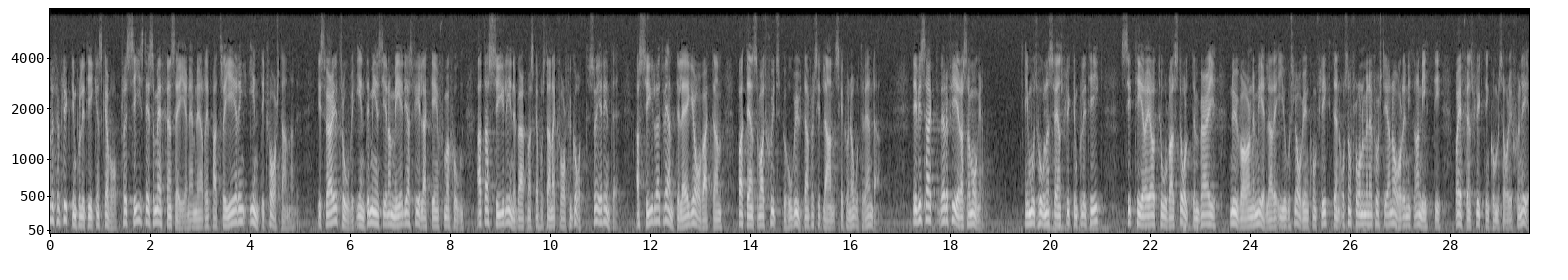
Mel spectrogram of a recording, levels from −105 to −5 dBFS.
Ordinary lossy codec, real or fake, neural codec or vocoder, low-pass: none; real; none; 7.2 kHz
